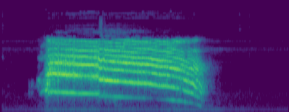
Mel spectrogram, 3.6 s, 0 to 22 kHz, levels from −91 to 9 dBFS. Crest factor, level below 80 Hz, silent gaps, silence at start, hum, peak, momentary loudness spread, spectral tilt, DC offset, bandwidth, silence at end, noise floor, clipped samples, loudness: 14 dB; -82 dBFS; none; 0.55 s; none; 0 dBFS; 10 LU; 1 dB/octave; under 0.1%; 8.6 kHz; 1.05 s; -78 dBFS; under 0.1%; -10 LUFS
